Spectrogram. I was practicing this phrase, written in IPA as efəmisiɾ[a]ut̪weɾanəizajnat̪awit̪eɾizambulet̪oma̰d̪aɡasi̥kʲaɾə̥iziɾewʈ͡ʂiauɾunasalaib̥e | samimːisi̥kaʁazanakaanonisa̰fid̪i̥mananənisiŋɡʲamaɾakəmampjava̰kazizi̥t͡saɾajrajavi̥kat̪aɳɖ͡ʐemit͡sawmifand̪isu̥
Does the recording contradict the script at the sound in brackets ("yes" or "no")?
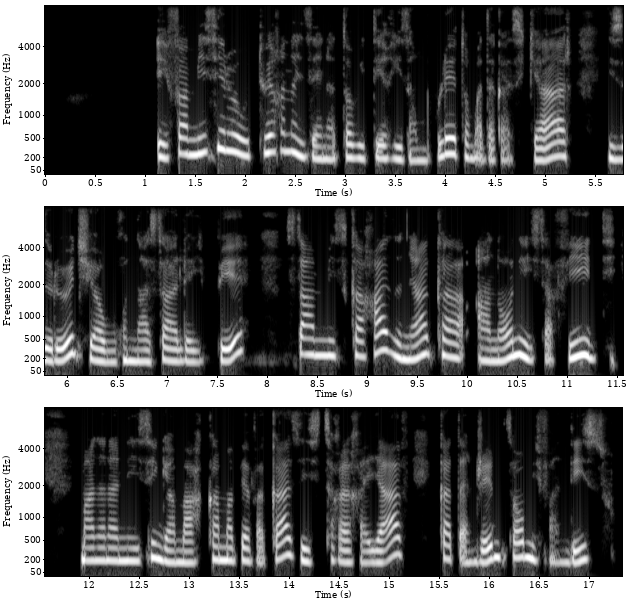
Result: yes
